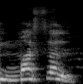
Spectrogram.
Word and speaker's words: muscle: as we can see muscle muscle we are not pronouncing here the letter c muscle muscle here scene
